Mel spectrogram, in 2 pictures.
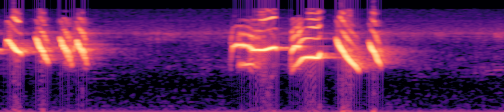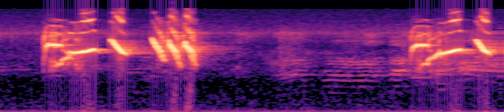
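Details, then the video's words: Singing white-rumped shama used to goad other shamas into song, delivering short, loud bursts of quick whistled and slurred notes about every one and a half seconds, separated by brief silences. "murai batu gacor AMPUH buat PANCINGAN murai batu agar bunyi JADIKAN burung murai gacor EMOSI NYAUT"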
